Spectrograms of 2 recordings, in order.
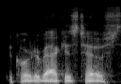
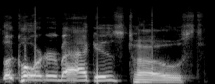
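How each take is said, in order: First: It is said in a plain speaking voice. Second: It is said in a put-on announcer voice.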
